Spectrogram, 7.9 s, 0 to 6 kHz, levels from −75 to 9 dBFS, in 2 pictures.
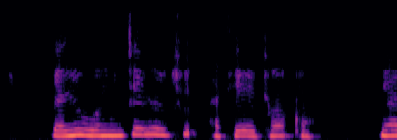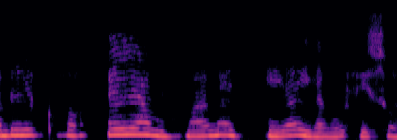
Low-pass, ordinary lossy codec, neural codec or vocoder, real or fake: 5.4 kHz; none; codec, 16 kHz, 4 kbps, FreqCodec, smaller model; fake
